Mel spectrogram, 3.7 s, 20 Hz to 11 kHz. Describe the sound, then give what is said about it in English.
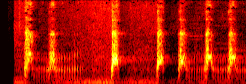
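A Great Dane named Rocky, weighing 80 kilos, barks repeatedly, six deep, loud woofs spaced irregularly over a few seconds, with a low rumbling background between barks. “whose Great Dane, named Rocky, weighs in at a hefty 80 kilos and has already given blood 3 times.”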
